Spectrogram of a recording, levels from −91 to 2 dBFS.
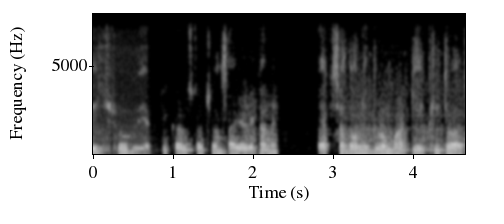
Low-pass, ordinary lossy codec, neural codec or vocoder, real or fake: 7.2 kHz; none; none; real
